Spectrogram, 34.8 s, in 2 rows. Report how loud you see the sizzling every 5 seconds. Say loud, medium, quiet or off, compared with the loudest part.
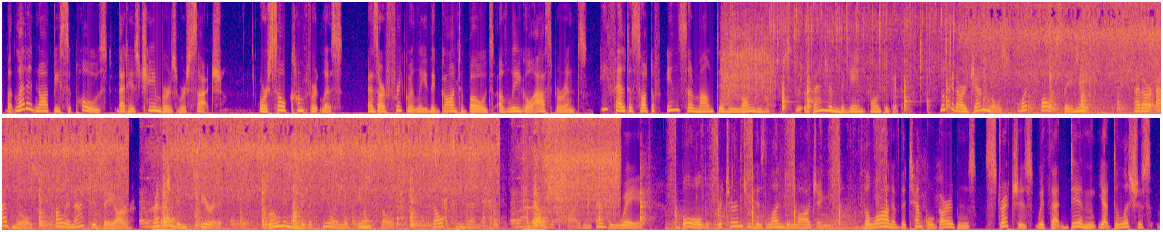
off, off, medium, loud, loud, loud, off.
